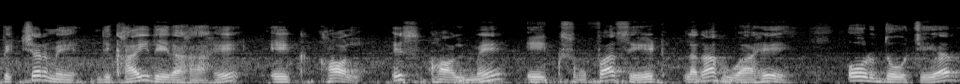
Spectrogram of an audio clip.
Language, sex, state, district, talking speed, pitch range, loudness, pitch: Hindi, male, Madhya Pradesh, Dhar, 130 wpm, 105-130 Hz, -17 LUFS, 115 Hz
